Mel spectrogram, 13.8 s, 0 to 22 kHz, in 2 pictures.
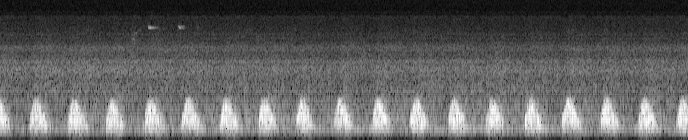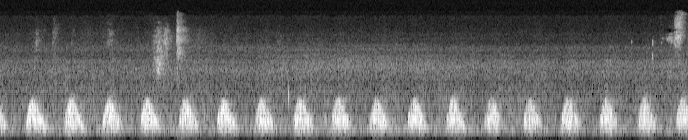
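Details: Fetal heartbeat at 14 weeks 1 day on a rented home Doppler: fast, steady whooshing at about 158 beats per minute, normal rate; heart rate always around 156–160 since the beginning.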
